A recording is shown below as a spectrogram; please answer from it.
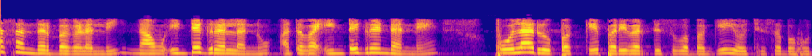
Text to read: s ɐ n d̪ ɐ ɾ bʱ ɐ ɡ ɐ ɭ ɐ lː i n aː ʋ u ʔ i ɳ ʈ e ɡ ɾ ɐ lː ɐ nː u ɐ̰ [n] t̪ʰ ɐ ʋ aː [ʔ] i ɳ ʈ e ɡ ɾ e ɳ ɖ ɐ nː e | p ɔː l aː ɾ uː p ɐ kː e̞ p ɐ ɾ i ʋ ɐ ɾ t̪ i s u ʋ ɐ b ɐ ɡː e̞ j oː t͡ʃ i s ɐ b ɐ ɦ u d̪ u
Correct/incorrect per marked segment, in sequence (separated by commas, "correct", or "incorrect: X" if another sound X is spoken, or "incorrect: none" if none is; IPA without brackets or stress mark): incorrect: none, correct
